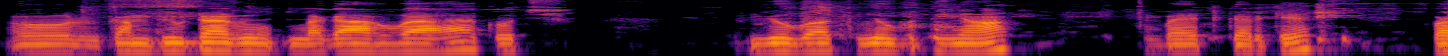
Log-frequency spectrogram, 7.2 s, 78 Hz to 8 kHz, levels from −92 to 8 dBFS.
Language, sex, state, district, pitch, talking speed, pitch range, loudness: Hindi, male, Bihar, Begusarai, 110 Hz, 90 wpm, 105-115 Hz, -21 LUFS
